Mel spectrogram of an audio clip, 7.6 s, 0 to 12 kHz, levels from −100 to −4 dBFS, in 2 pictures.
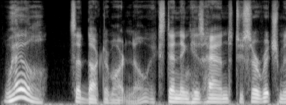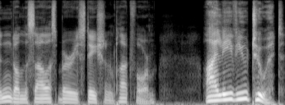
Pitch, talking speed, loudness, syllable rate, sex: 115 Hz, 155 wpm, -18 LUFS, 4.7 syllables/s, male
